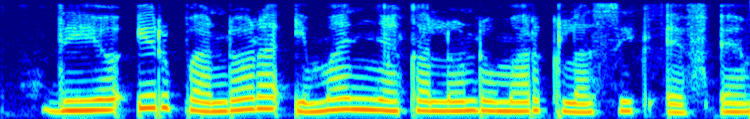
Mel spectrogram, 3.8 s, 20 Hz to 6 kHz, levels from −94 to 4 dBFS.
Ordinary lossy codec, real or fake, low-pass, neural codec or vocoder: none; real; 5.4 kHz; none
